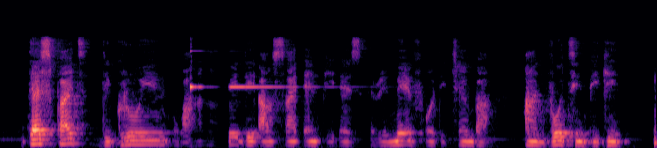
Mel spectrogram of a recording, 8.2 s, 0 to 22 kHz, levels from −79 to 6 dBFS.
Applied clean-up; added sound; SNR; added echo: neural mask model RNNoise.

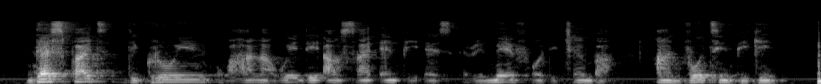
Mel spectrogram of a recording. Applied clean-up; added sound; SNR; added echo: none; none; none; none.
